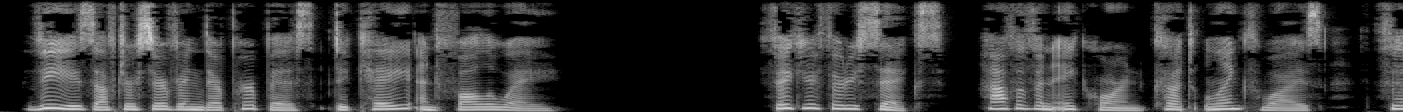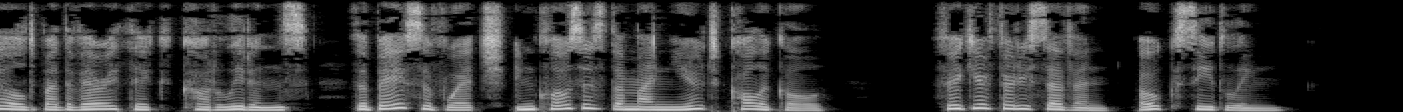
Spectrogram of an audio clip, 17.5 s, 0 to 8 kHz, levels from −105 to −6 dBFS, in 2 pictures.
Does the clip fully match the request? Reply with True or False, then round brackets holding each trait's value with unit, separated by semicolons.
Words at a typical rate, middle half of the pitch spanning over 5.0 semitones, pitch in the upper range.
False (120 wpm; 5.5 semitones; 195 Hz)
